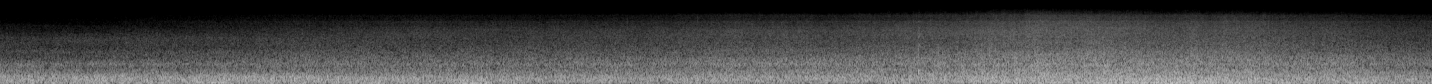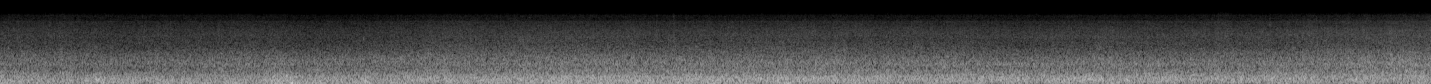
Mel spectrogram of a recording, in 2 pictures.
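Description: Ocean surf washing onto the beach, with wind rumbling on the microphone; one wave swells louder about ten seconds in, then eases.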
